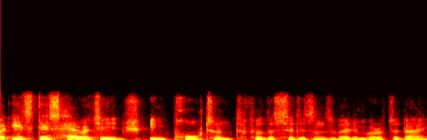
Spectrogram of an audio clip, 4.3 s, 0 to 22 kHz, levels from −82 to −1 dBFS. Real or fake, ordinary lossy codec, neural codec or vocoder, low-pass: real; Opus, 16 kbps; none; 7.2 kHz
